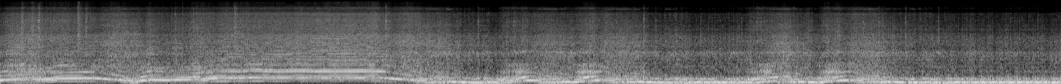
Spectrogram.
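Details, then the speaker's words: 1985 Honda CB1100F four stored about 20 years, after carb clean, air filter removed, choke stuck open: revs climb and fall smoothly back to a steady idle each time; owner notes bucking around 6,500–8,500 rpm. "And at least goes straight back to idle."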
